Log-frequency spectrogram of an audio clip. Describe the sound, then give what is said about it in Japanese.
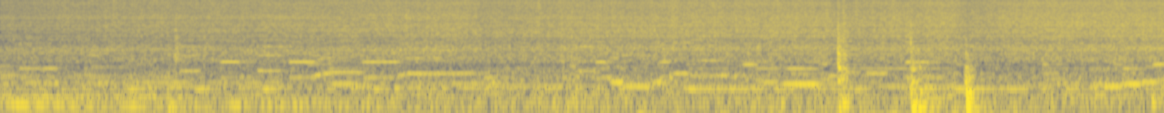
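Thick-cut block bacon frying in a pan for bacon and eggs gives a steady, loud sizzling hiss that runs without a break, with a few sharper crackles near the end. “まずベーコンを焼きます”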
